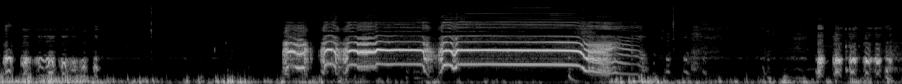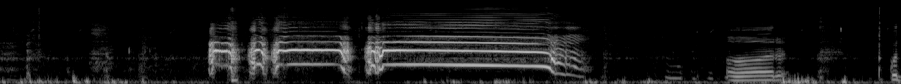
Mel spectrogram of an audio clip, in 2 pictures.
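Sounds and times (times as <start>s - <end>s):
man imitating rooster crow: 2.8s - 6.5s, 11.1s - 14.9s.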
